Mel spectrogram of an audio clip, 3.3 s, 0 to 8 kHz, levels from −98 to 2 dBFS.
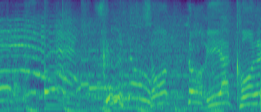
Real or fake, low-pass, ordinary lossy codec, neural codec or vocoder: fake; none; none; codec, 16 kHz, 2 kbps, X-Codec, HuBERT features, trained on balanced general audio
